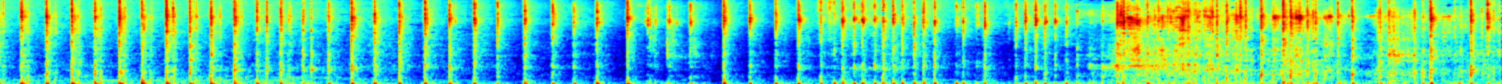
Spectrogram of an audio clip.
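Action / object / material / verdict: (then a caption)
tap / plastic laptop keyboard keys tapped with fingernails / plastic / none. Long blue nails tap and type on the keys of a plastic laptop keyboard held behind the mic. Steady, separate dull clicks with a low, thumpy body give way to faster typing. It builds to a denser, brighter clatter of keys near the end.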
